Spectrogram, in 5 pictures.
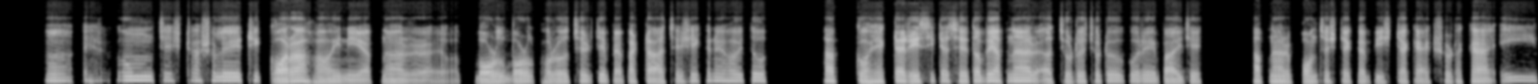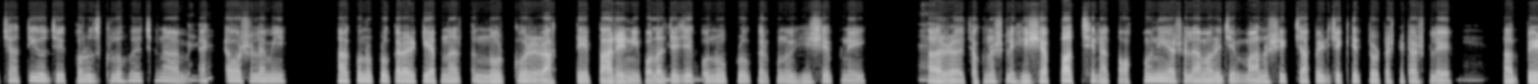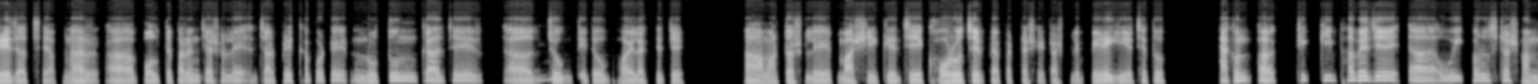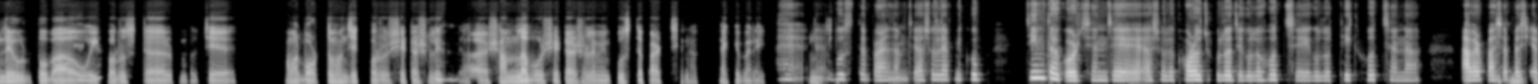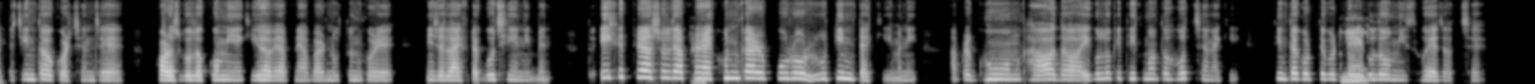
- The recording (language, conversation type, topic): Bengali, advice, আপনার আর্থিক অনিশ্চয়তা নিয়ে ক্রমাগত উদ্বেগের অভিজ্ঞতা কেমন?
- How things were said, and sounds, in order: "কয়েকটা" said as "কহেকটা"; tapping; "মানে" said as "মানি"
